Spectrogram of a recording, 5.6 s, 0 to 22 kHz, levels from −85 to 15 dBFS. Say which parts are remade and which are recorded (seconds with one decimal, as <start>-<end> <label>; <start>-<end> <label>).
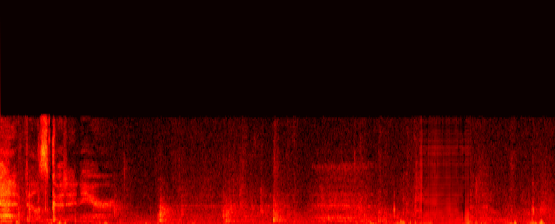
0.0-4.2 recorded; 4.2-4.7 remade; 4.7-5.6 recorded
